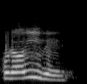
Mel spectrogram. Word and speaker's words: prohíbe: Por ejemplo, en prohíbe, ¿dónde lleva la mayor fuerza de voz? La I.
